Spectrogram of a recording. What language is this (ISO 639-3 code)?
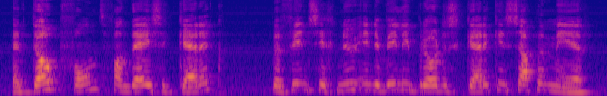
nld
